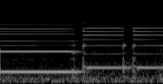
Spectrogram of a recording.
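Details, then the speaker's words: PC powered on with no RAM installed gives a long beep, then repeating shorter, higher beeps: the POST beep code for missing memory; 4 GB PC3 RAM is then installed. "and that beep code is referred to as no ram this computer has no ram installed so we're going to install some"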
